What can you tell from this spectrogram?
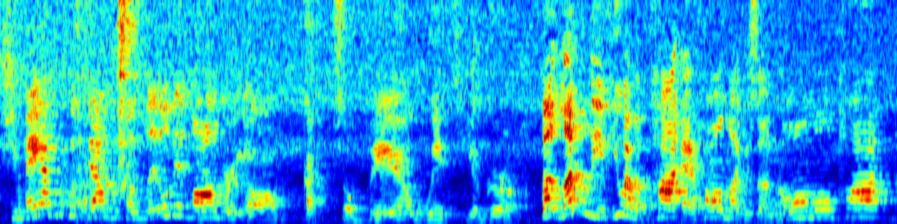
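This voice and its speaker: A woman's voice: high voice, pushed and bright, roomy sound, a little hiss or hum. A woman hosting a live cooking class from her home kitchen, chatty and exuberant, calling her viewers y'all. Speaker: cooking show host.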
